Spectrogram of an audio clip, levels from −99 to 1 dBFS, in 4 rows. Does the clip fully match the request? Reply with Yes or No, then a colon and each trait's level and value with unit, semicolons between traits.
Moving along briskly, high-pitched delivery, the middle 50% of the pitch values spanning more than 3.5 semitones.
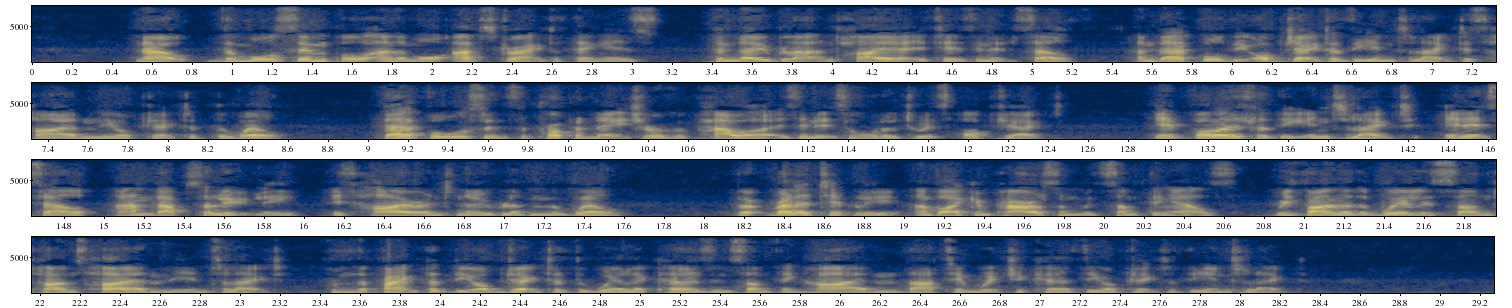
No: fast, 220 wpm; medium, 140 Hz; average, 4.3 semitones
